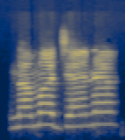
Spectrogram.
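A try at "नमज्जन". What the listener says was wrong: So there is a double ja there already, right? If you see ja and ja, and there is also dvitkam happening. So namajjana.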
